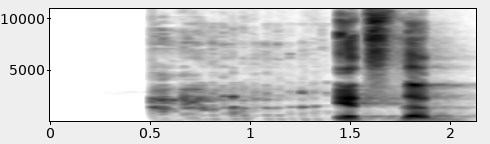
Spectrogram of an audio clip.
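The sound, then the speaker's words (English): A person imitates the low growl of a lion hunched over its food, illustrating the Hebrew word hâgâh, with a raspy, rumbling voice, ending in two louder, rising guttural bursts. It is fairly loud, with no other sounds. “It's the growl and the roar of a lion hunched over it.”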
